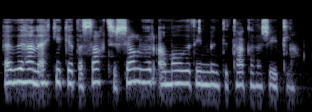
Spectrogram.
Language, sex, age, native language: Icelandic, female, 50-59, Icelandic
